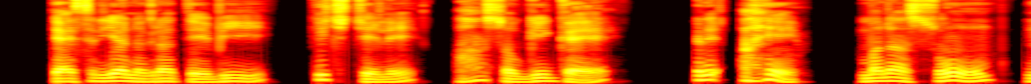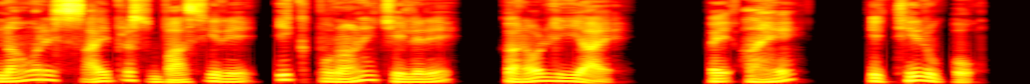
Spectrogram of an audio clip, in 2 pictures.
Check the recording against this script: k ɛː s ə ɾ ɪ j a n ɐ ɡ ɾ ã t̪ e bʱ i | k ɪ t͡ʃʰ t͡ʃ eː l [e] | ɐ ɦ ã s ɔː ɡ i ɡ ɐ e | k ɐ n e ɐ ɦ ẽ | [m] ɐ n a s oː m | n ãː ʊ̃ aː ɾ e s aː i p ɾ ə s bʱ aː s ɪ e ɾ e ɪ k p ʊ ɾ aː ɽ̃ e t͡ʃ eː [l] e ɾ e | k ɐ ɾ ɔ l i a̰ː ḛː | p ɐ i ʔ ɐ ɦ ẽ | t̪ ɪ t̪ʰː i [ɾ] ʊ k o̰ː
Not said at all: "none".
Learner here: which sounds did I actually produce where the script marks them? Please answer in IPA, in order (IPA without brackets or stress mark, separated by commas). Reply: e, m, l, ɾ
